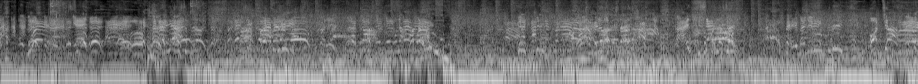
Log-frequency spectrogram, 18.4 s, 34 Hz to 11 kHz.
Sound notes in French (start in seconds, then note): 3.0 des gangsters crient; 3.0 musique heavy metal intense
